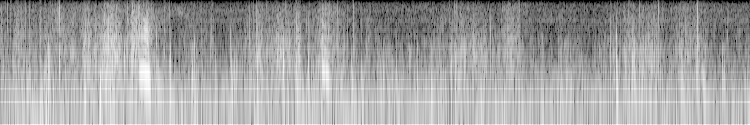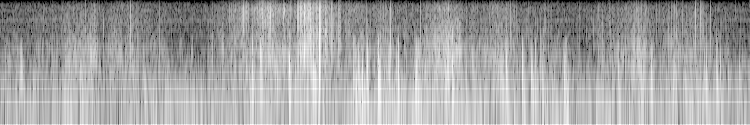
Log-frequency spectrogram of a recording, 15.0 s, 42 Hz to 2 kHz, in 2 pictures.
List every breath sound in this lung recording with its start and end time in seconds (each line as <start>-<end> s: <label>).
0.00-0.74 s: inhalation
0.00-0.74 s: crackles
0.76-1.50 s: exhalation
0.76-1.50 s: crackles
2.24-3.06 s: inhalation
2.24-3.06 s: crackles
3.10-3.92 s: exhalation
3.10-3.92 s: crackles
4.20-5.02 s: inhalation
4.20-5.02 s: crackles
5.02-5.43 s: exhalation
5.04-5.45 s: crackles
5.95-6.63 s: inhalation
5.95-6.63 s: crackles
6.71-7.39 s: exhalation
6.71-7.39 s: crackles
7.81-8.49 s: inhalation
7.81-8.49 s: crackles
8.51-9.19 s: exhalation
8.51-9.19 s: crackles
9.61-10.43 s: inhalation
9.61-10.43 s: crackles
10.45-10.95 s: exhalation
10.45-10.95 s: crackles
11.62-12.18 s: crackles
11.68-12.23 s: inhalation
12.22-12.78 s: exhalation
12.22-12.78 s: crackles
13.50-14.06 s: inhalation
13.50-14.06 s: crackles
14.14-14.80 s: exhalation
14.14-14.80 s: crackles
